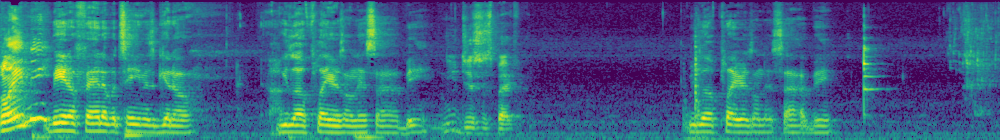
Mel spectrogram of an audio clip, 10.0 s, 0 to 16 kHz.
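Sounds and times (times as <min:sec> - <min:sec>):
speech: 0:00.0 - 0:02.0, 0:02.7 - 0:05.3, 0:06.8 - 0:08.4
short glassy clink: 0:08.6 - 0:09.0
wine pouring into a cup: 0:09.4 - 0:09.9.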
